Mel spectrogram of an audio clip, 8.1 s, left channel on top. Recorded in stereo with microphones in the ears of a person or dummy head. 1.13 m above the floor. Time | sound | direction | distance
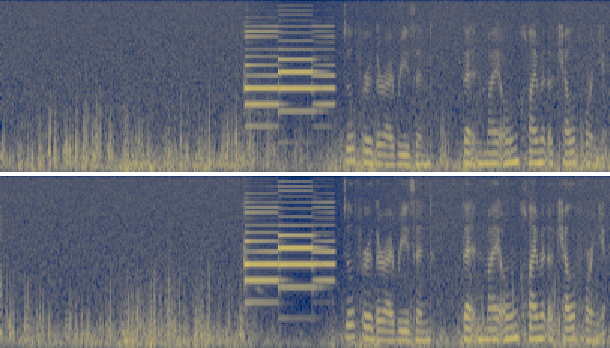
3.2 | a siren | 30° right (ahead or behind) | ?
4.6 | a woman speaking | 30° right (ahead or behind) | ?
